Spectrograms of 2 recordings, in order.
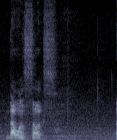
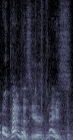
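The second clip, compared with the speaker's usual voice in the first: happy; 3 dB louder than usual. Retold or imitated. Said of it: "I was like".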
